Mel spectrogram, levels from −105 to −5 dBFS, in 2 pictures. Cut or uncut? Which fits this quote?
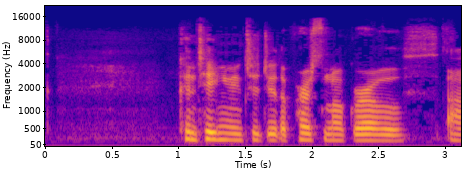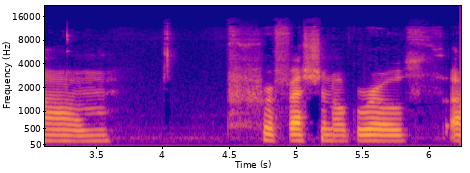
uncut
